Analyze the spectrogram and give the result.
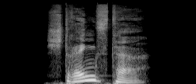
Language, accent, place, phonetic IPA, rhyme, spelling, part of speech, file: German, Germany, Berlin, [ˈʃtʁɛŋstɐ], -ɛŋstɐ, strengster, adjective, De-strengster.ogg
- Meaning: inflection of streng: 1. strong/mixed nominative masculine singular superlative degree 2. strong genitive/dative feminine singular superlative degree 3. strong genitive plural superlative degree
